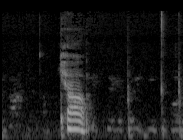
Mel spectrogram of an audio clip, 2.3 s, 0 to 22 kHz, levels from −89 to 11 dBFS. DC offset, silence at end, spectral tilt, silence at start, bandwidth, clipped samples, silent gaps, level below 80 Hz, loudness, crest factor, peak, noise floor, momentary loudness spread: under 0.1%; 0 s; -4.5 dB/octave; 0.15 s; 16.5 kHz; under 0.1%; none; -70 dBFS; -31 LUFS; 26 dB; -10 dBFS; -59 dBFS; 25 LU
